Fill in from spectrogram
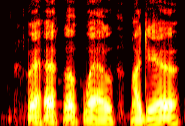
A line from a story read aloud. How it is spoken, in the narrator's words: said her father with a quiet laugh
